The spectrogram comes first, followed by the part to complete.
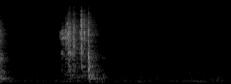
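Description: Single-lens reflex camera shutter and mirror clicking in one short clatter a little over half a second in.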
